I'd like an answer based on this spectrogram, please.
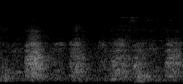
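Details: A dog named King, in training on a dangerous dog handling course at Pittsworth on 28 May 2012, gripping a bite sleeve on its fourth bite. It pants in soft, breathy bursts about every half second, with no speech over it.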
